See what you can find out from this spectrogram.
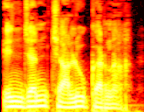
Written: इंजन

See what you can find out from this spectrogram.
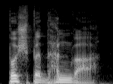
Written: पुष्प-धन्वा

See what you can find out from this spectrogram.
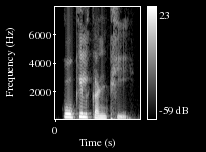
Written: कोकिल-कंठी

